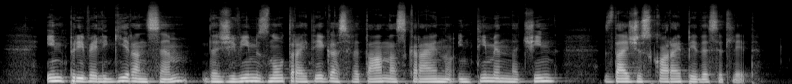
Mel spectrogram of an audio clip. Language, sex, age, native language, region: Slovenian, male, 18-29, Slovenian, Savinja region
